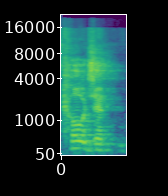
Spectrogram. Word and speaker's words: cogent: It's pronounced cogent versus.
